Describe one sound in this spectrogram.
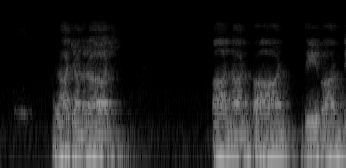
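A man sings in a sustained chanting voice into a microphone.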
